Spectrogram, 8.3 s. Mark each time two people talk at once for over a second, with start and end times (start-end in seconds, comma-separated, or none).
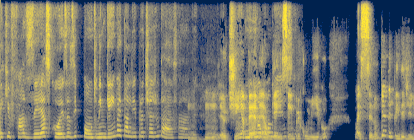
4.7-6.1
